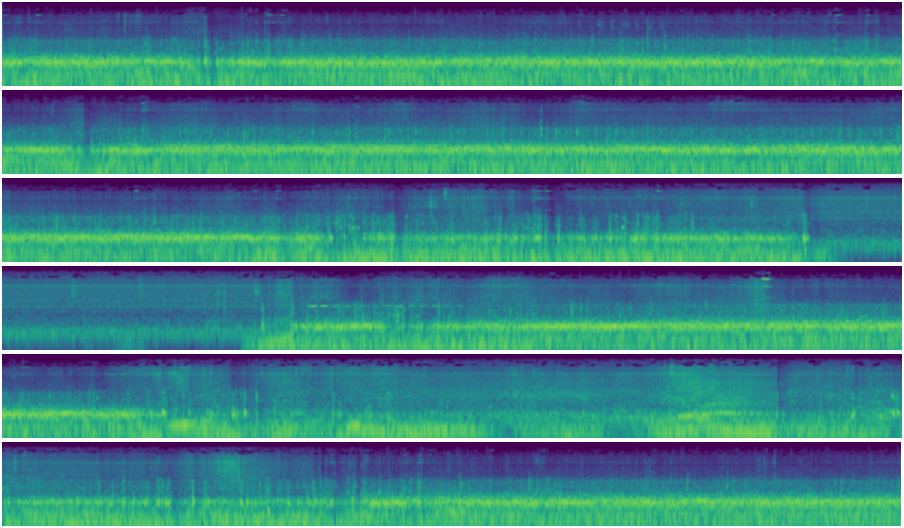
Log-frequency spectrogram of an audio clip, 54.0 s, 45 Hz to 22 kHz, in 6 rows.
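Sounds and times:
wind and rolling noise: 0:00.0 - 0:53.9.

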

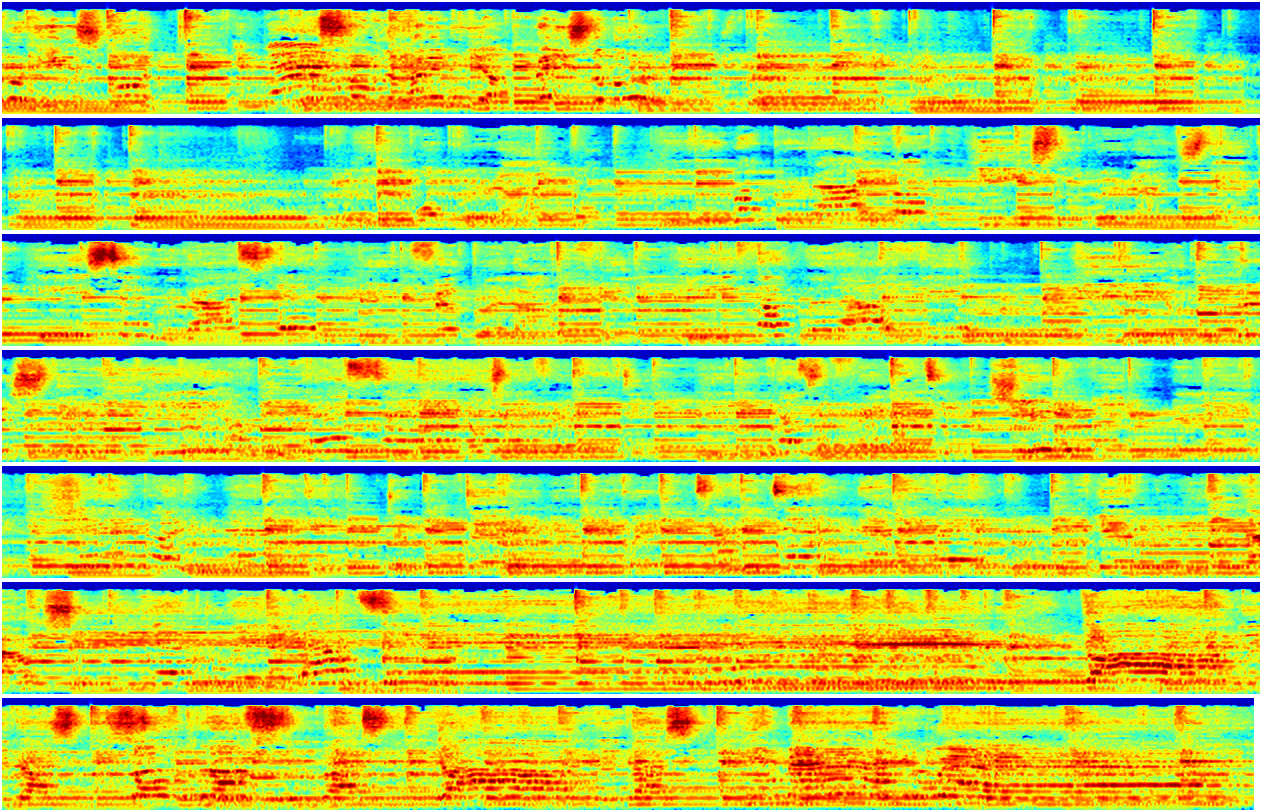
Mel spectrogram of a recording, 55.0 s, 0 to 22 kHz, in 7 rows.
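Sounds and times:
strummed guitar: 0:00.0 - 0:55.0
group singing a worship song: 0:11.8 - 0:14.8, 0:15.5 - 0:33.8, 0:34.4 - 0:38.5, 0:39.6 - 0:55.0.

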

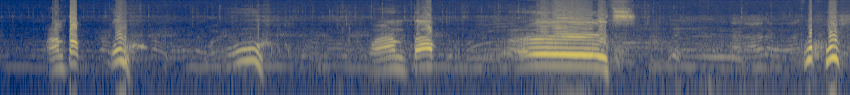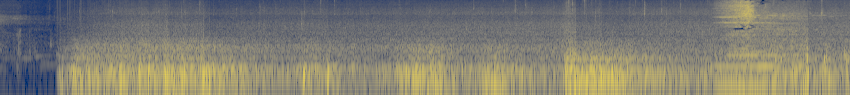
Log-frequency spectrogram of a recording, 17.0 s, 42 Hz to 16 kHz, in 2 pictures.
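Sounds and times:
loud rough rumbling: 0:09.1 - 0:17.0.

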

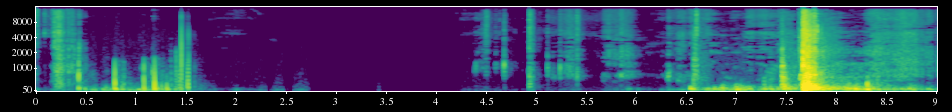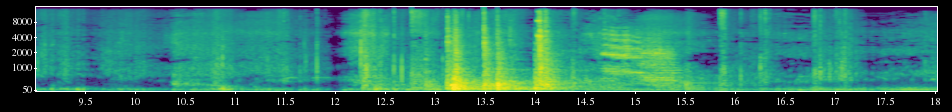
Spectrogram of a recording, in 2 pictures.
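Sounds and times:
hood hinges creaking squeal: 0:13.0 - 0:15.7
car hood metallic clunks: 0:13.1 - 0:14.4.

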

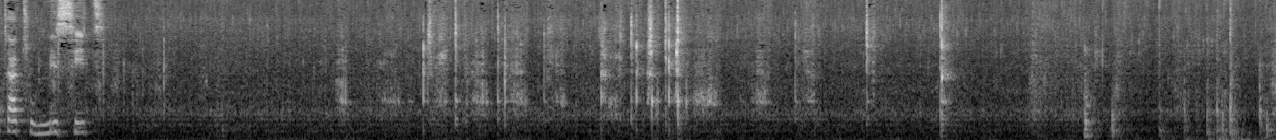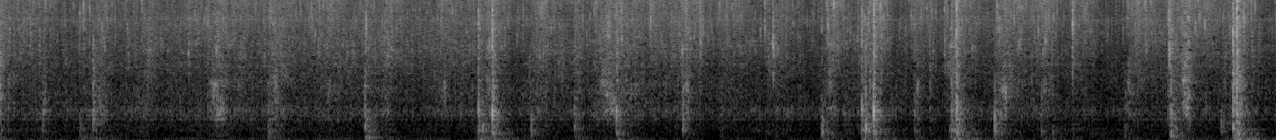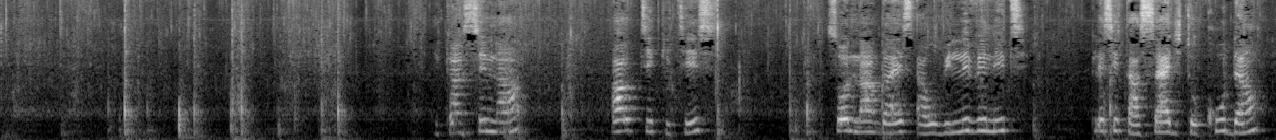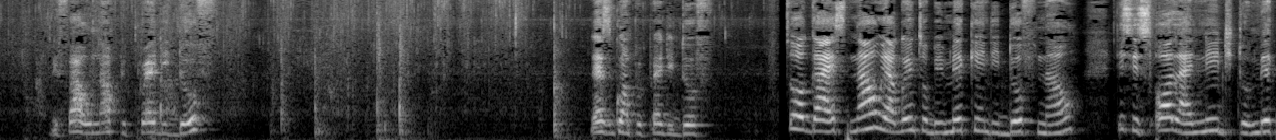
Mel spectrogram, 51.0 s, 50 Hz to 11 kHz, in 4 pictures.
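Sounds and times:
faint simmer: 0:00.0 - 0:46.2
spoon scraping and knocking pot: 0:03.4 - 0:08.8.

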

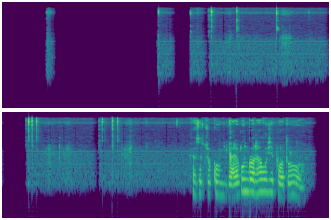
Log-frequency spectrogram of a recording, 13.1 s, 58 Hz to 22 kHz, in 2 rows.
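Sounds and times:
computer mouse clicks: 0:03.1 - 0:06.3, 0:07.0 - 0:09.2
faint room noise hiss: 0:03.2 - 0:06.5, 0:07.1 - 0:12.8.

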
